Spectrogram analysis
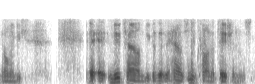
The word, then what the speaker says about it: Newtown: secondary place out of Newton, Connecticut. It's only a town of 2,000 people. We have to keep... Newtown, sorry. Newtown. We have to make sure we pronounce that right. No, maybe... Newtown, because it has new connotations to the name Newtown.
